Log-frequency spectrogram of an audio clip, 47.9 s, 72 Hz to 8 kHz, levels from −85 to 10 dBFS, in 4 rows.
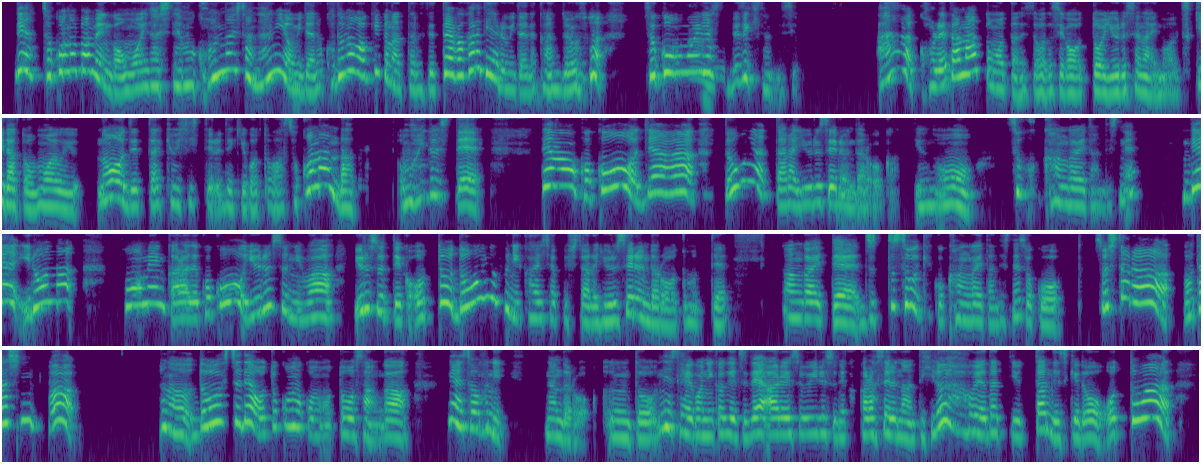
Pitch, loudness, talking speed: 230 Hz, -18 LUFS, 380 characters per minute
